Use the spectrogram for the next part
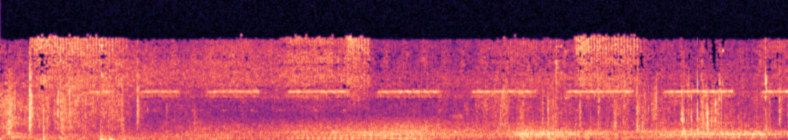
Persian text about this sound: یه ماشین داره میاد سر جوخه.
